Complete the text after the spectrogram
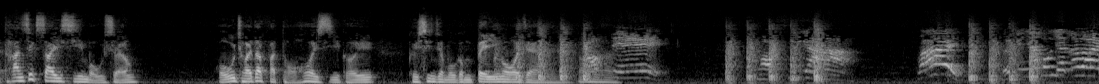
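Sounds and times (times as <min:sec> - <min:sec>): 
speech: 0:00.1 - 0:01.5, 0:02.2 - 0:06.3
sharp rapid knocking on a wooden door: 0:04.8 - 0:06.2, 0:07.2 - 0:08.4, 0:09.7 - 0:10.6.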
